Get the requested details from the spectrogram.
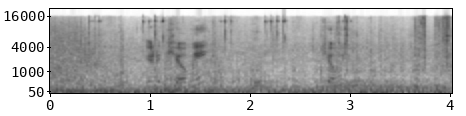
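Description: A young woman talks into a microphone close by.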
